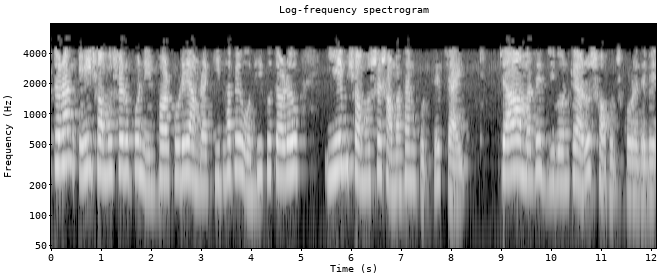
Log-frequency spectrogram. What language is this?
Bangla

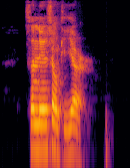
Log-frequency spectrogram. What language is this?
Chinese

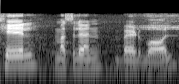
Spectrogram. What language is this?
Urdu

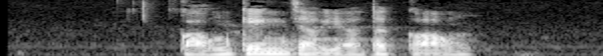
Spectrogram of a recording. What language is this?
Cantonese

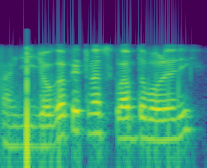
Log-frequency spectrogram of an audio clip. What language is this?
Punjabi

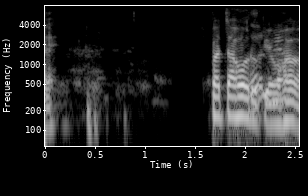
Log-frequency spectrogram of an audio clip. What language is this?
Gujarati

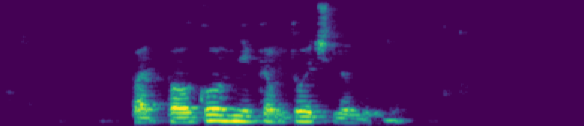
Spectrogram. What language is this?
Russian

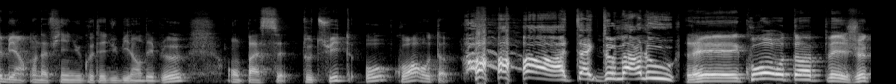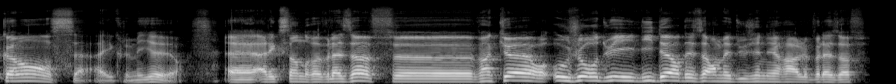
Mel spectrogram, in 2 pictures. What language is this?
French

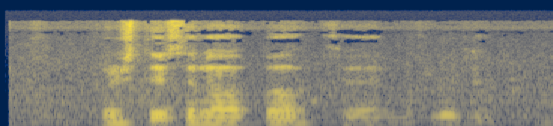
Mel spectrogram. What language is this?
Urdu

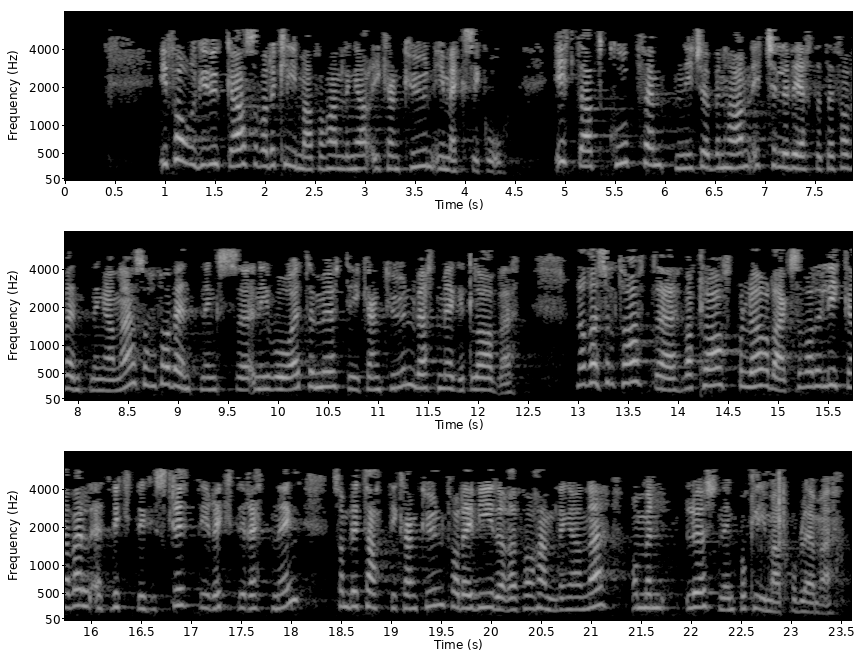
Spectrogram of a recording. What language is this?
Norwegian Bokmål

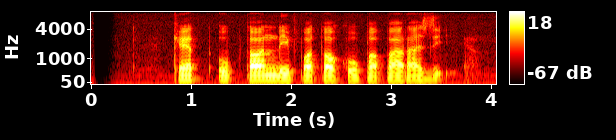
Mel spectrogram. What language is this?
Sundanese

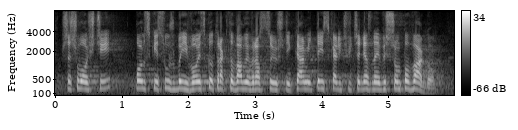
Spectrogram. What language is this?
Polish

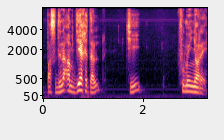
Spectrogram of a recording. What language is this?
Wolof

